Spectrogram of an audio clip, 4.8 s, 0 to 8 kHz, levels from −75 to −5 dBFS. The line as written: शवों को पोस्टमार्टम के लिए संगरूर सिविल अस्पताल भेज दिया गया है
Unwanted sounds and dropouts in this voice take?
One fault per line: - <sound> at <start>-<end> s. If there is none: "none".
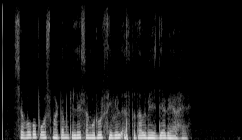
none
